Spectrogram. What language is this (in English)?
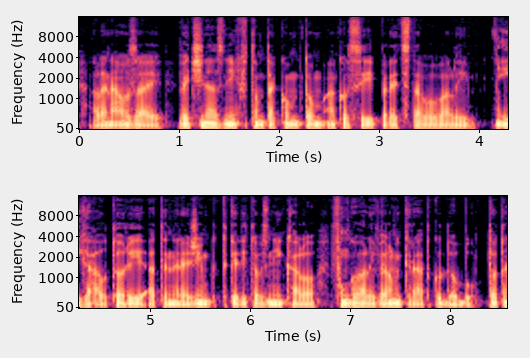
Slovak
